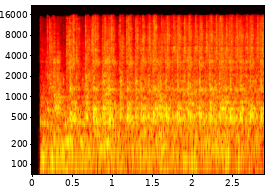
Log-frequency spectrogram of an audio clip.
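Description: A sewing machine stitches sheepskin coats in a Ghazni workshop, with a steady, loud, fast mechanical whirr and rattle that runs unbroken from its start to the end.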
